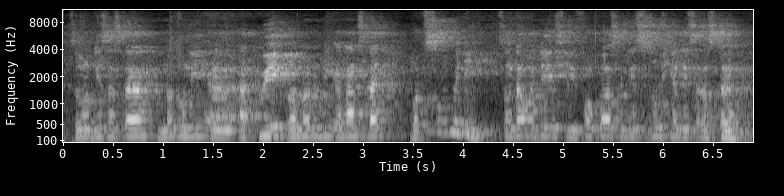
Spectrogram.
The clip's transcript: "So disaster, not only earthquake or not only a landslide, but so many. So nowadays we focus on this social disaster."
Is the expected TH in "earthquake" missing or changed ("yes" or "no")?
yes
